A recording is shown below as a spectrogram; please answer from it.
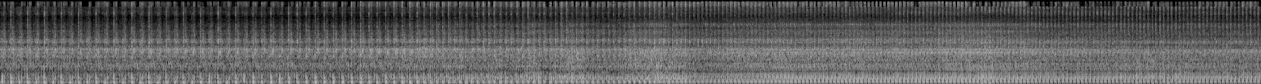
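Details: Vintage McLane reel mower's Briggs & Stratton single-cylinder, revived after 15 years sitting, still on old black oil: chugs along, then the note drops and smooths as the reel is engaged and takes load; steady running, no knocks.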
